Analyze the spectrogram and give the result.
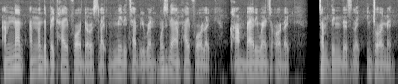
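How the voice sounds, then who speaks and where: Low-voiced man rambling through a reaction. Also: steady tone, moderate pace. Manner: rambling, lots of filler and restarts, blunt. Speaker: streamer reacting to a video. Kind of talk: casual reaction commentary.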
